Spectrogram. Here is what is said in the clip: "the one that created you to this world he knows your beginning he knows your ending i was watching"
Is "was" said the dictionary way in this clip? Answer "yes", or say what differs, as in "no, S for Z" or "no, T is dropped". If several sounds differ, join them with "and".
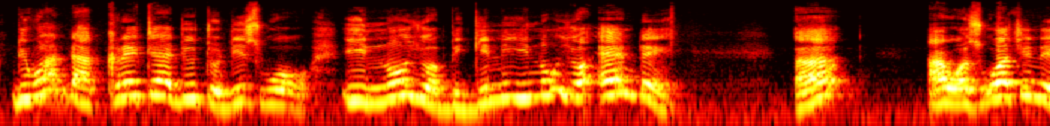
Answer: no, S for Z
